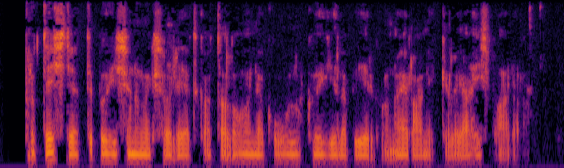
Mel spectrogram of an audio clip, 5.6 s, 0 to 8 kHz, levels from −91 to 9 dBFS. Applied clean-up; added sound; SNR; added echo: none; none; none; none.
